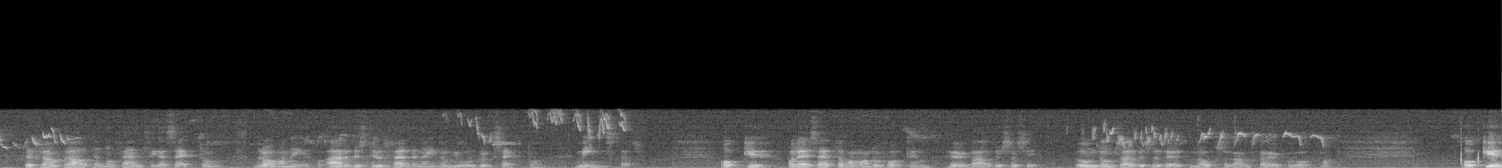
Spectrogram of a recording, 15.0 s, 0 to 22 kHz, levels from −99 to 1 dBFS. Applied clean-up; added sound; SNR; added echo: none; Bird vocalization, bird call, bird song; 13 dB; reverberation time 0.3 s.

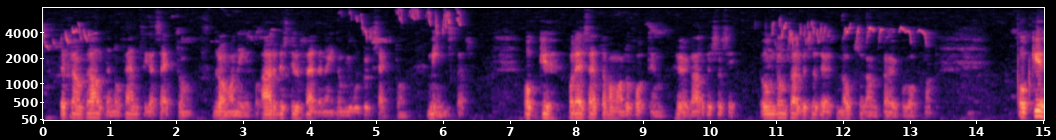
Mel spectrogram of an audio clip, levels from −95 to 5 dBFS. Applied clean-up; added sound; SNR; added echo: classical method WPE with log-MMSE.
